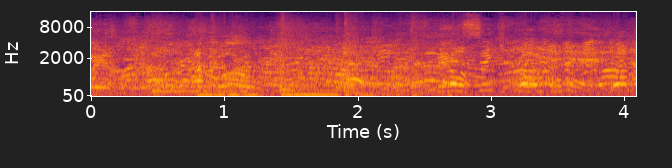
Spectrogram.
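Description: Audience chatter and talk in a crowded tent between songs, with a low held note from an amplified instrument for about a second near the start.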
